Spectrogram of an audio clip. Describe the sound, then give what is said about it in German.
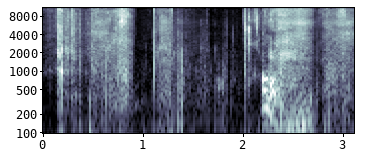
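Biting and chewing a meat sausage (Fleischwurst), with a couple of sharp moist bites followed by soft, squelchy chewing and crunchy mouth sounds, loud. “ihr hört mich, wie ich gerade ein Fleischwurst drin esse.”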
